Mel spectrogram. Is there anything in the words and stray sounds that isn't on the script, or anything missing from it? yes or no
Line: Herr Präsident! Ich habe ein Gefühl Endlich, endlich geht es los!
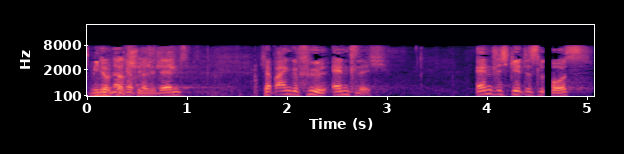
yes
